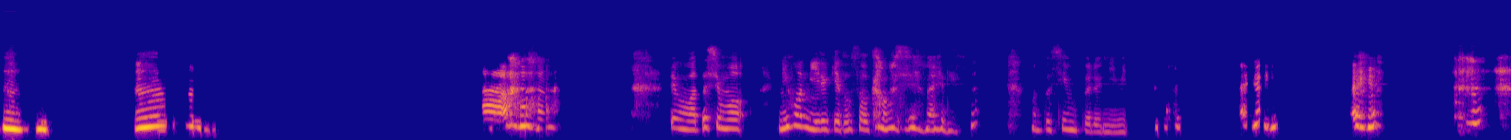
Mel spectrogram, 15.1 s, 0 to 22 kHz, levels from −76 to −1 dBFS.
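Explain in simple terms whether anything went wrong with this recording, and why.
Three problems can be heard in this speech recording.

At the very start, from 0.05 to 0.15 s, the loudest part has a harsh, crackly edge. That is likely microphone overload: the input was set so high that the tops of the sound waves were flattened, with roughly a tenth of that stretch cut off.

Right after that, the level drops abruptly twice, at 1.02 s and again at 2.04 s. The speech and the background fall together, which points to microphone volume stepped down, likely the call software reacting to that too-loud opening by turning the input down in two steps.

At 11.76 s the level jumps back up in one step, with speech and background rising together. This is microphone volume stepped up: the software judged the input too quiet and raised the microphone setting suddenly instead of easing it up.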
